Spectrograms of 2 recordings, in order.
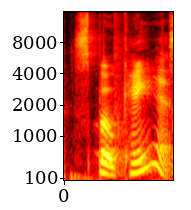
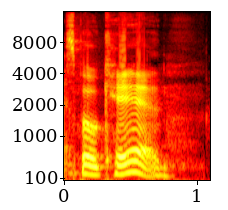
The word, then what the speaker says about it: Spokane: Spokane. – Spokane.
